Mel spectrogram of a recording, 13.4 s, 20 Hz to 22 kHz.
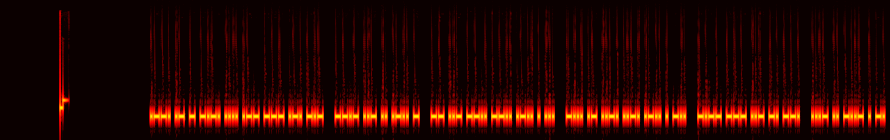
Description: Morse code, heard as a keyed tone, about 41 wpm, 700 Hz. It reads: PATCHWORK QUILT MUZZLES BAFFLED YOUNG VIXEN
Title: Pangram Challenge v2 - 45wpm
